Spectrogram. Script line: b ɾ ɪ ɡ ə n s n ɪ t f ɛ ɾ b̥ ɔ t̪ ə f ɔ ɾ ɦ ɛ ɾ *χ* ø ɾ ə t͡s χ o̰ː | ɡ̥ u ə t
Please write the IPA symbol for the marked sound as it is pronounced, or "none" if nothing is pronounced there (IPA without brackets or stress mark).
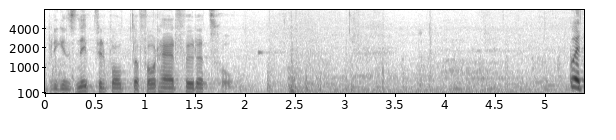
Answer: f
